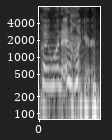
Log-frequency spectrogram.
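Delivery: very loud, high-pitched yelling. Interrupting the conversation with the other speaker, yelling. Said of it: "I didn't mean to yell at you".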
